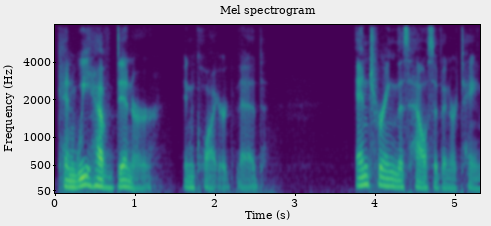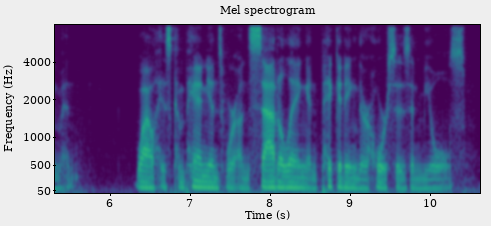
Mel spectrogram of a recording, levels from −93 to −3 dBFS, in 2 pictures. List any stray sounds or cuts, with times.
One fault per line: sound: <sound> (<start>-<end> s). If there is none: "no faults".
no faults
